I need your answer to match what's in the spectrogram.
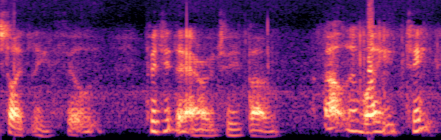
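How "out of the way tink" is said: mild, higher-pitched shout. A narrator's reading. Tootles orders Tink aside before firing, shouting. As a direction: call out a warning, a little raised. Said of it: "he shouted".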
